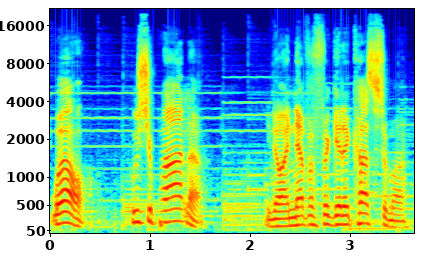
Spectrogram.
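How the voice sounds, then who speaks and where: A man's voice: on the high side, lively intonation, a little fast, fairly bright tone, faint music behind. A man playing a chatty, nosy small-town shopkeeper in an audio drama, with a folksy, overfriendly salesman's manner. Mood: gossipy. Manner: overly forthright, folksy, salesman-like.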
